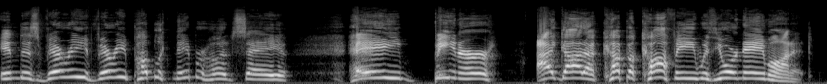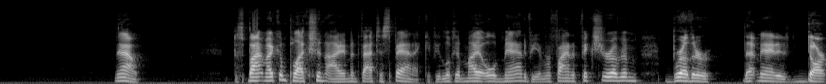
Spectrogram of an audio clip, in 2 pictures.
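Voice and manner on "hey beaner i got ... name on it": loud, high, drawn-out, top-of-the-lungs yell. Speaker retells a man yelling to him across the neighborhood: retelling a top-of-lungs shout. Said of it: "at the top of his lungs".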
